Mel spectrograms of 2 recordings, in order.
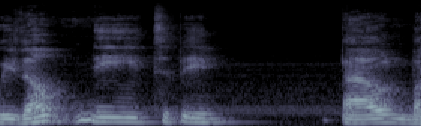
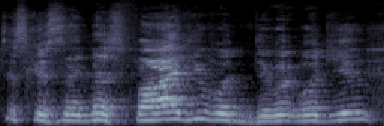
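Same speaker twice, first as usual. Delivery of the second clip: higher, earnest bargaining plea; pleading Abraham; 8 semitones higher, 3 dB louder than usual. Retold or imitated. Abraham pleading with God to spare the innocent, higher and earnest. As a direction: coax him like a lawyer pressing a case. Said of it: "Abraham says".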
